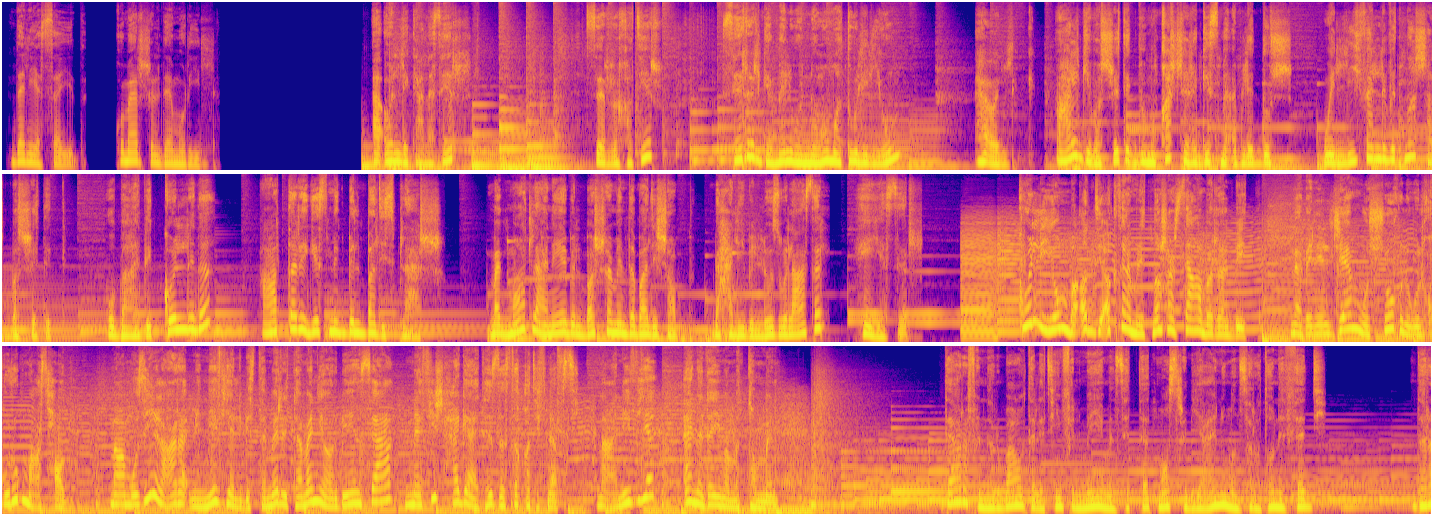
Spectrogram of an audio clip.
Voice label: Commercial Egyptian Arabic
